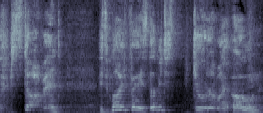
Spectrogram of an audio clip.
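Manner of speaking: high-pitched mock pleading; whiny protest. Patient begging the dentist to stop wiping, high whiny protest. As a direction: squeal it like a fed-up patient.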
